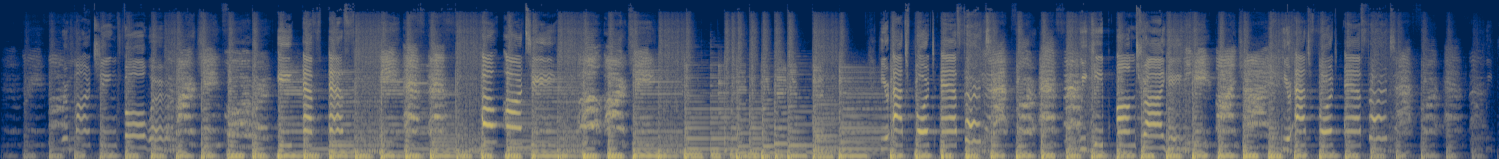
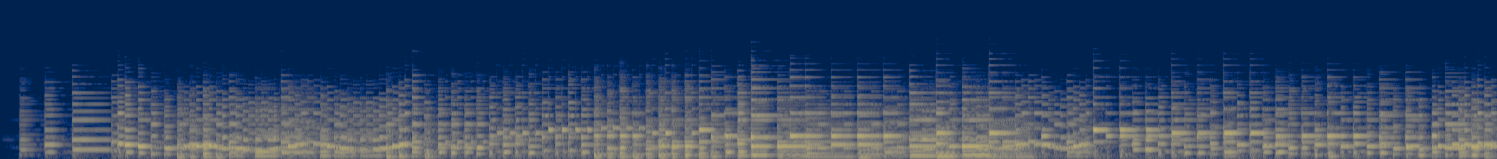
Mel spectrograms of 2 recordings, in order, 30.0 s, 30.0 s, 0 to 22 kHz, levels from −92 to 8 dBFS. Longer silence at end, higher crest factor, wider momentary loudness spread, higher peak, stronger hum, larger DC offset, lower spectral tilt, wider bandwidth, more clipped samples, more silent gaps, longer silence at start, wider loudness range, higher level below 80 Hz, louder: first, 0.35 s vs 0 s; about the same, 20 dB vs 16 dB; first, 11 LU vs 8 LU; first, -2 dBFS vs -10 dBFS; neither; neither; second, -4.5 dB/octave vs -11 dB/octave; first, 18 kHz vs 4.8 kHz; neither; neither; about the same, 0.45 s vs 0.4 s; about the same, 6 LU vs 5 LU; first, -28 dBFS vs -44 dBFS; first, -21 LUFS vs -28 LUFS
